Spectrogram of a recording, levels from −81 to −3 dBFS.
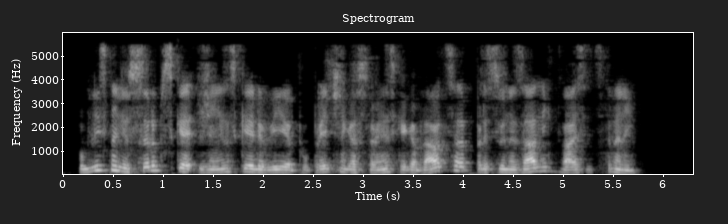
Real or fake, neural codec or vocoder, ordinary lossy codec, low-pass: real; none; AAC, 24 kbps; 5.4 kHz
